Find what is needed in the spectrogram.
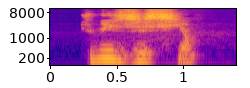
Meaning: first-person plural imperfect subjunctive of cuire
- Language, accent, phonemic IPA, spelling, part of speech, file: French, Canada, /kɥi.zi.sjɔ̃/, cuisissions, verb, LL-Q150 (fra)-cuisissions.wav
